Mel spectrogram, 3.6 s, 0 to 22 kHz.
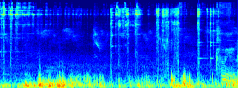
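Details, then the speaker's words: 2005 Mini Cooper S R53 (supercharged) bought with lift-off noise and lack of power: shaking the removed catalytic converter gives loose jangling clinks as pieces tumble inside; substrate broken up, looked overheated, suspected blocking exhaust. "so exhaust is off and I hear something which I suspect has uh could be the reason isn't this give it a shake [Music] I'm sure [Music] I'm sure bits of the cat shouldn't be uh falling out so"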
